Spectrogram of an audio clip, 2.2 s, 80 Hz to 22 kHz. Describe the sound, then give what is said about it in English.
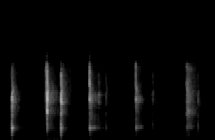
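Finger snaps from one dominant hand: six sharp, crisp snaps at uneven intervals, two of them in quick succession, with quiet between each and no talk. “So I want you, with your dominant hand, snap 5 times.”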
